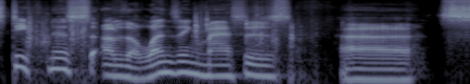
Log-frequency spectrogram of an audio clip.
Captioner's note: flipping through papers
